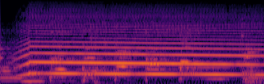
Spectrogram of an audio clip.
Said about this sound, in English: Luckily, Flynn and Belle, the fire engines, are always on hand to tackle any fires. Flynn is a bright red fire engine who has a siren that sounds like this.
